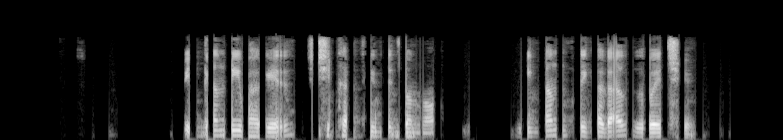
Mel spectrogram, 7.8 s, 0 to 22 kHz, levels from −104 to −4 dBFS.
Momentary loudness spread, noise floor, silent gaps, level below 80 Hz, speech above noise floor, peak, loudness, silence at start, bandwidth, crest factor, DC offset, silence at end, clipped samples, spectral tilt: 11 LU; under -90 dBFS; 4.37-4.63 s, 4.76-5.11 s, 5.76-5.80 s; -52 dBFS; over 70 dB; 0 dBFS; -19 LUFS; 1.85 s; 7.8 kHz; 22 dB; under 0.1%; 0.9 s; under 0.1%; -3 dB/octave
